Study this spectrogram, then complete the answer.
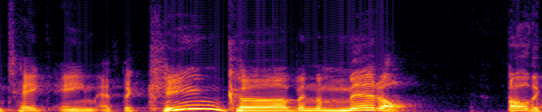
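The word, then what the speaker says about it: Kubb: I I'm just tasting nasty this one is pronounced cub two teams take turns tossing sticks at each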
